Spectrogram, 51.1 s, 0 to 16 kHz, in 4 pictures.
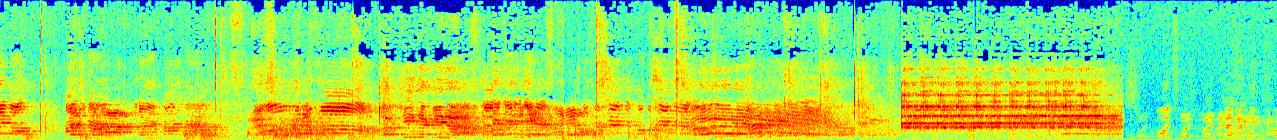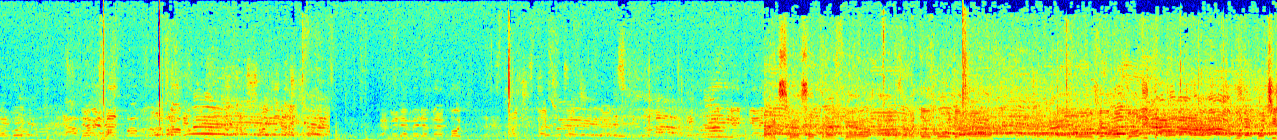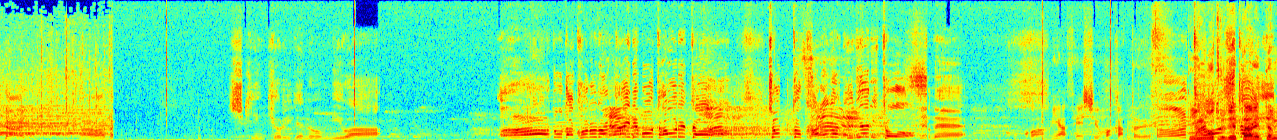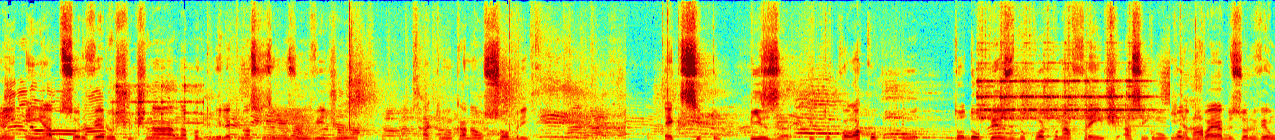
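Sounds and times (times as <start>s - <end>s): voices in an arena: 0.0s - 26.7s, 27.8s - 51.0s
loud high ringing tone: 9.0s - 11.2s.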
